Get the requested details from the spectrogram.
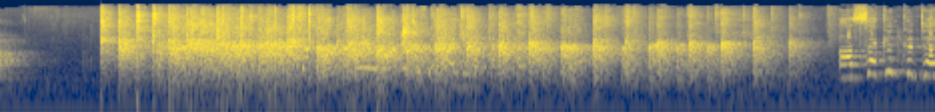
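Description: Hands clap in loud, fast applause.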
